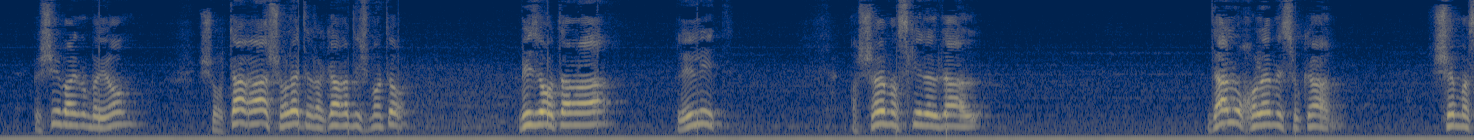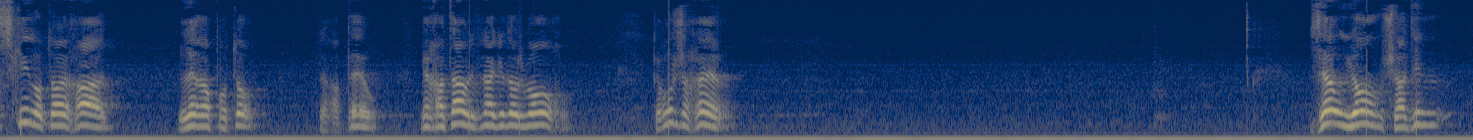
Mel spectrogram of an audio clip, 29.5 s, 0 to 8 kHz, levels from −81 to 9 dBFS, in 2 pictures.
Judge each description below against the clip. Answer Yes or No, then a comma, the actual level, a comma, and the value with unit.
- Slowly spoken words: Yes, slow, 70 wpm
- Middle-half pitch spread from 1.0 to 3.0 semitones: No, average, 3.8 semitones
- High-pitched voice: Yes, high, 210 Hz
